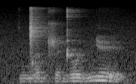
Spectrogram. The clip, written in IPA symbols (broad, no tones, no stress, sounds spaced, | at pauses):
ŋ͡ǀ ə ʈ͡ʂ e ɖ o ɲ e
